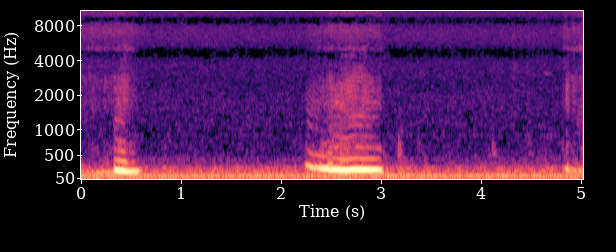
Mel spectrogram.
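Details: Loud midday-nap snoring from Koron, a male Scottish Fold cat aged one. A brief snort comes first, then a longer throaty rasp about two seconds later, with quiet breathing gaps around them.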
